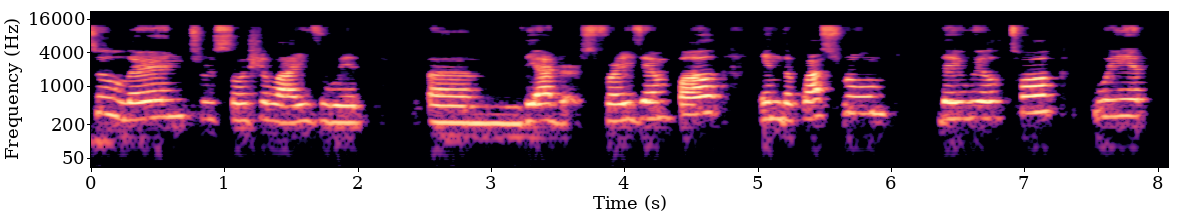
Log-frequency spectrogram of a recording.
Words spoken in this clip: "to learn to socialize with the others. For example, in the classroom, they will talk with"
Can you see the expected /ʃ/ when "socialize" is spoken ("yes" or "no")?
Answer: yes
